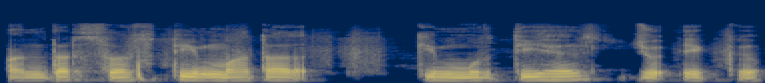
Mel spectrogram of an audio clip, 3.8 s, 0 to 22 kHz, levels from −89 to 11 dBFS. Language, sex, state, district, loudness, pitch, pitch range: Hindi, male, Uttar Pradesh, Gorakhpur, -19 LUFS, 110 Hz, 105-115 Hz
